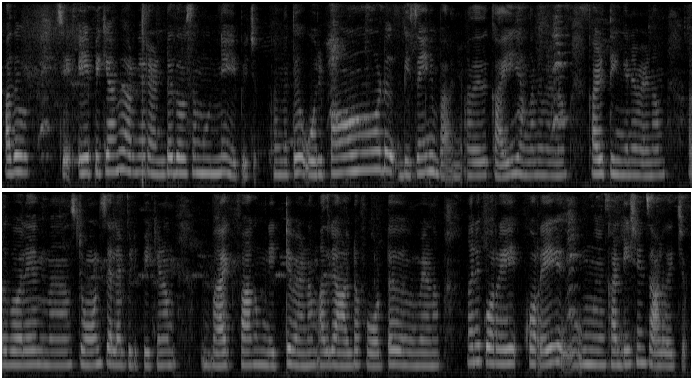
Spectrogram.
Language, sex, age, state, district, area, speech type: Malayalam, female, 18-30, Kerala, Palakkad, rural, spontaneous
